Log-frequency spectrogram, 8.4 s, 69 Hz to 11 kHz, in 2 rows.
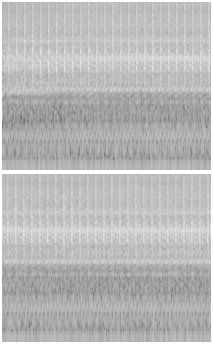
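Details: BMW M57 diesel at idle: steady sharp knock about three times a second over the normal clatter; knocking started at about 240 km/h, cause not yet known.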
